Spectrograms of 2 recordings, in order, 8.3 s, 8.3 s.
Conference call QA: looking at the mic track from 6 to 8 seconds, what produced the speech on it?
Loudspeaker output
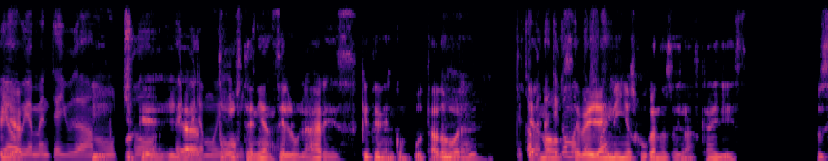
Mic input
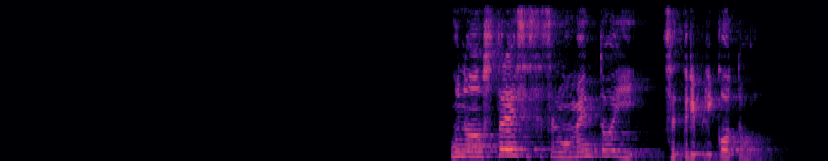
user only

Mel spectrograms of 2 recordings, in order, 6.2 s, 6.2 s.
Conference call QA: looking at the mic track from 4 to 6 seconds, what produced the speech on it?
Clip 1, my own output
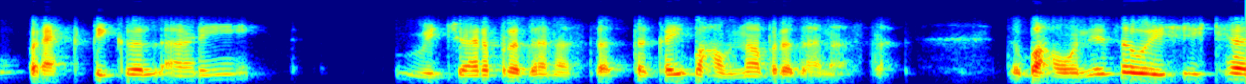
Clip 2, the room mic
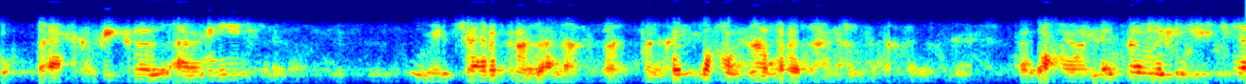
echo only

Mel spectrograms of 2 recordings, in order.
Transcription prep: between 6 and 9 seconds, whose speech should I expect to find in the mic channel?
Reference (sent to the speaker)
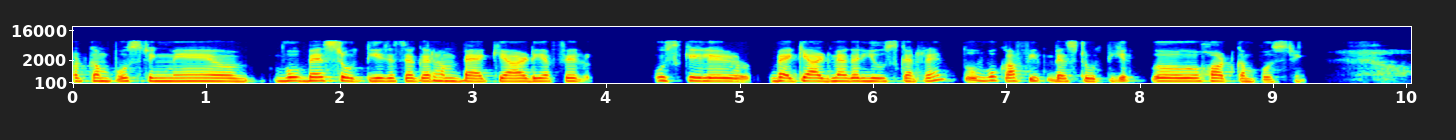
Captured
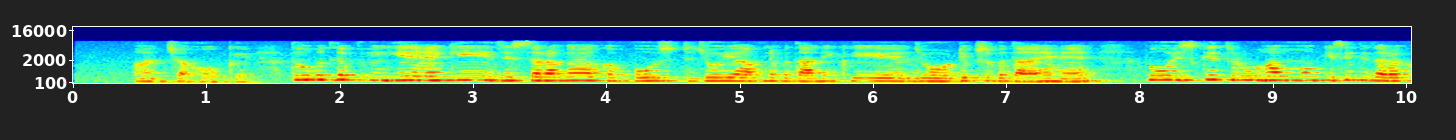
user only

